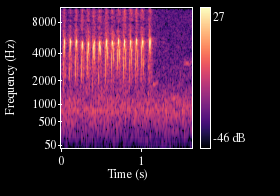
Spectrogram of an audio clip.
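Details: Brown-headed cowbird, Molothrus ater: a rapid, steady rattle of about fourteen high, sharp notes over roughly one second, then silence apart from faint hiss.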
